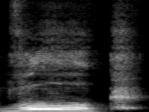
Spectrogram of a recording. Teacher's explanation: the sound is going on the side, on both sides. · You can pronounce l as the vowel. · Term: Li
